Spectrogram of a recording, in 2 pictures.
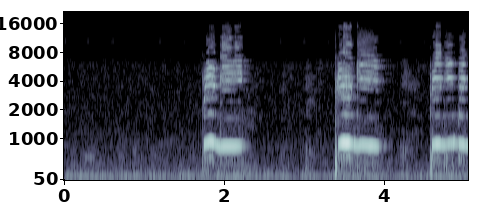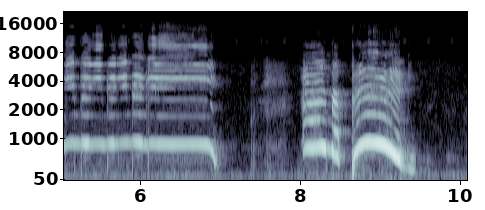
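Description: A child's high-pitched vocal squeaks: five squeals, one held steady for about two seconds and the last rising and falling in pitch.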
